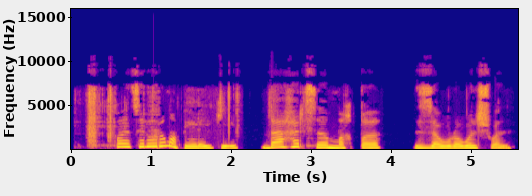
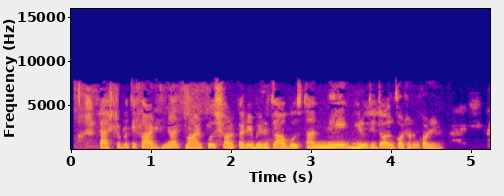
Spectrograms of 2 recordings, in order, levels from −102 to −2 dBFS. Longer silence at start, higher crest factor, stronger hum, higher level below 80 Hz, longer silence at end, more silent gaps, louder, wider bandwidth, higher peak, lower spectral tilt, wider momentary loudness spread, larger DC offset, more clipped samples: about the same, 0.2 s vs 0.1 s; about the same, 10 dB vs 14 dB; neither; first, -52 dBFS vs -58 dBFS; about the same, 0.1 s vs 0 s; neither; first, -11 LUFS vs -15 LUFS; first, 9.4 kHz vs 8 kHz; about the same, 0 dBFS vs -2 dBFS; about the same, -5.5 dB/octave vs -4.5 dB/octave; about the same, 9 LU vs 8 LU; neither; neither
